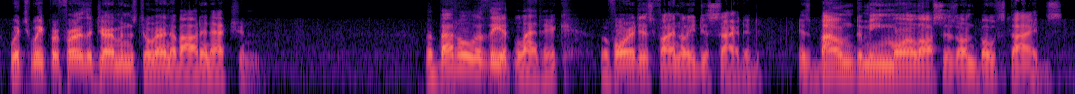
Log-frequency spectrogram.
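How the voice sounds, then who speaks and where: An actor playing a firm, confident Navy Secretary delivering a formal wartime address. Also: male voice, mid-range voice, a little mellow, no echo, natural voice. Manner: firm, declarative.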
